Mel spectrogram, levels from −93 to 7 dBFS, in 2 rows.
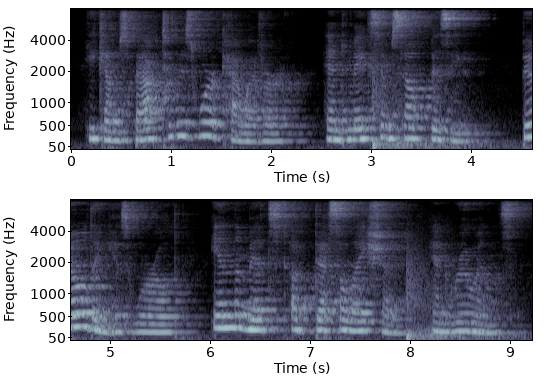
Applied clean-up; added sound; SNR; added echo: none; Explosion; 17 dB; reverberation time 0.9 s.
